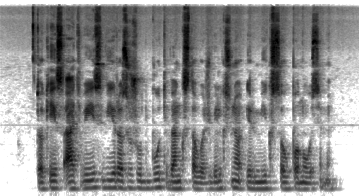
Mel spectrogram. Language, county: Lithuanian, Šiauliai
